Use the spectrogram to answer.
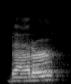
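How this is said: It is said in an American accent.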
